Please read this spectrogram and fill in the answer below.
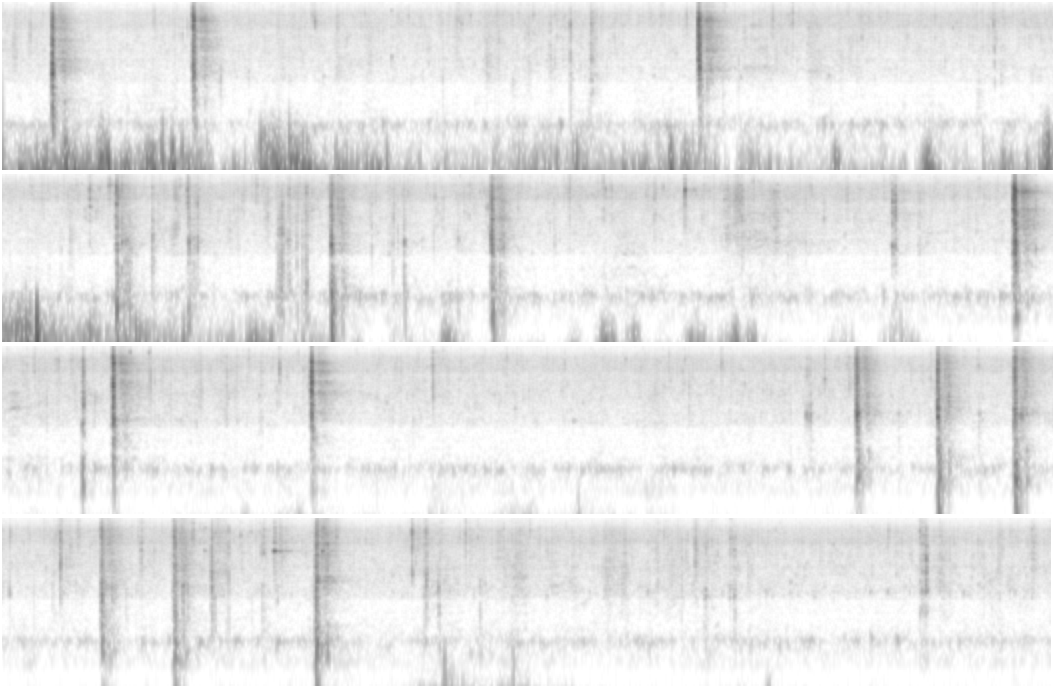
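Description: Ice tools and crampon points striking into a frozen icefall: separate sharp strikes, a second or two apart and sometimes in quick pairs. A loud low rumble runs under them for the first ten seconds or so, then dies away.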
